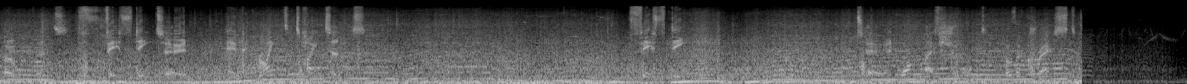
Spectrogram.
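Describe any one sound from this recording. A rally car engine roars loudly from inside the cabin, revving up and down with the gear changes.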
